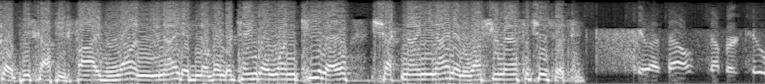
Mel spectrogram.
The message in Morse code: none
